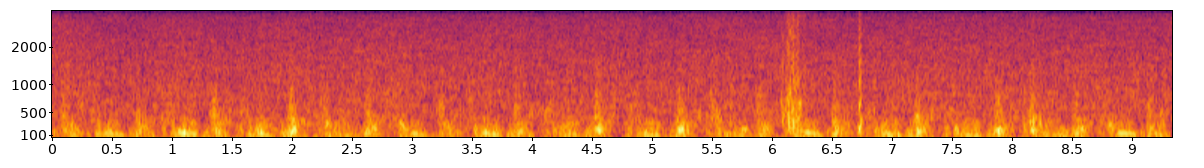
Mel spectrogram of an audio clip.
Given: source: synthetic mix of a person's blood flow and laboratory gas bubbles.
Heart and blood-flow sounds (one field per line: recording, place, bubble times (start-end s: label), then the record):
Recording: Doppler ultrasound of blood flow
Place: precordium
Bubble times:
6.07-6.29 s: bubbles
6.51-6.55 s: bubbles
6.69-6.79 s: bubbles
7.96-8.28 s: bubbles
From the record:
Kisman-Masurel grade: 122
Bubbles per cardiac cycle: 1 to 2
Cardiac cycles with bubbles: 10 to 50%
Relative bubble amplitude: moderate (0.250 to 0.450)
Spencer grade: 2 (many but less than half of the cardiac periods contain bubble signals, singularly or in groups)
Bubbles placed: anywhere in the cardiac cycle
